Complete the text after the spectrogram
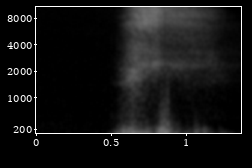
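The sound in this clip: A deep breath taken during a fitness exercise, with the arms raised and then lowered while bending the knees: a single loud, airy rush of breath lasting about a second, heard alone.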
